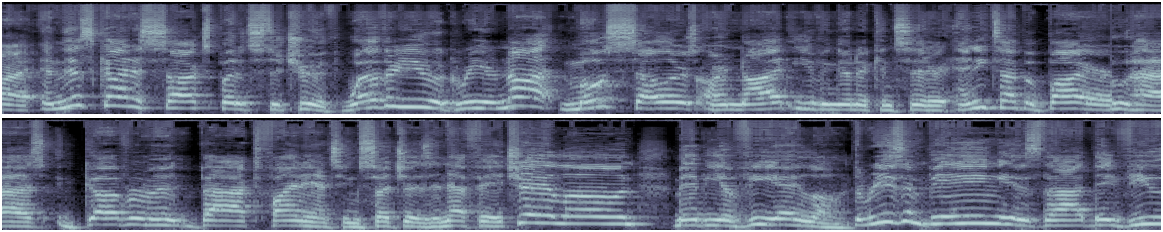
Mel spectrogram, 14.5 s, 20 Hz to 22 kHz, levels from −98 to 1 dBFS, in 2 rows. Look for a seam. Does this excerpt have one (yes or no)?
no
